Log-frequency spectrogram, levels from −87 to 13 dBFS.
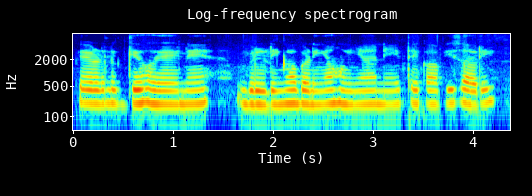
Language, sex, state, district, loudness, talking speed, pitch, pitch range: Punjabi, female, Punjab, Kapurthala, -17 LUFS, 165 wpm, 205 Hz, 200-210 Hz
